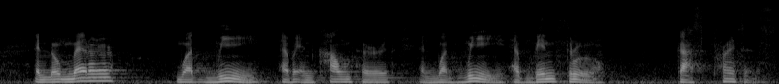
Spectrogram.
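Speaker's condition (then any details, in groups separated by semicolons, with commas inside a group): Cleft lip and palate; could not suck breast milk as newborn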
